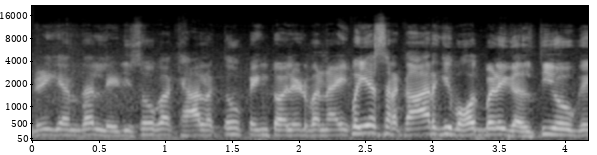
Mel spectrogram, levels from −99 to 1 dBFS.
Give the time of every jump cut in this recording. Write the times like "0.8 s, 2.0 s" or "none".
2.4 s

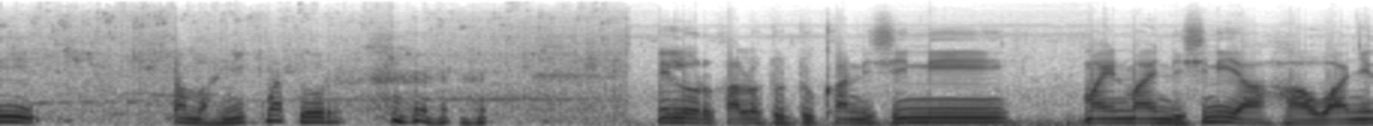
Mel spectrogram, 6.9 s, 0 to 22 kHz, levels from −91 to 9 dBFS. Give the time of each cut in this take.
3.0 s

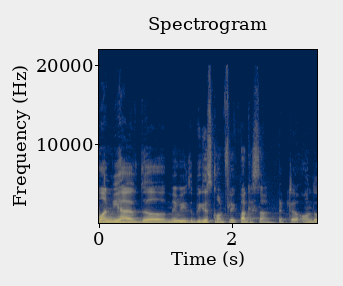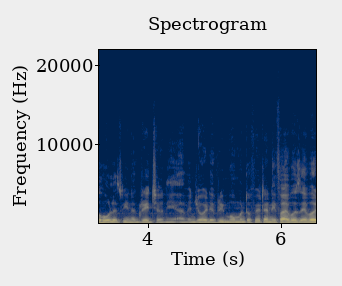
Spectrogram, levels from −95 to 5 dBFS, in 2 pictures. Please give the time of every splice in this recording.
2.8 s

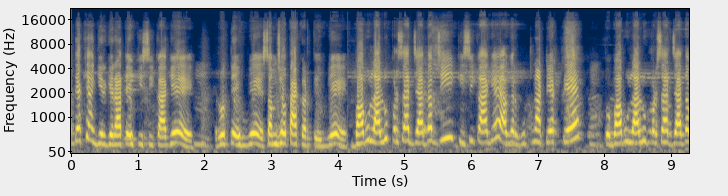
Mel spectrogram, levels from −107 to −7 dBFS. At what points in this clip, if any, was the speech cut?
4.1 s

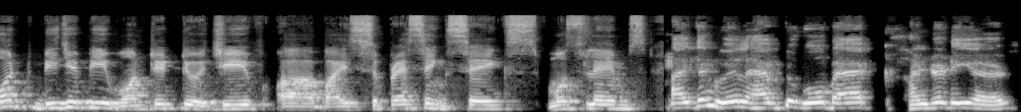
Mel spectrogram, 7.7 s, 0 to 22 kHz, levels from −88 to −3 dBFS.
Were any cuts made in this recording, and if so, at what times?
4.9 s

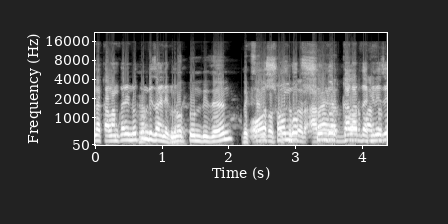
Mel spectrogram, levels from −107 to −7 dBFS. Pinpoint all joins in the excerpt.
2.1 s

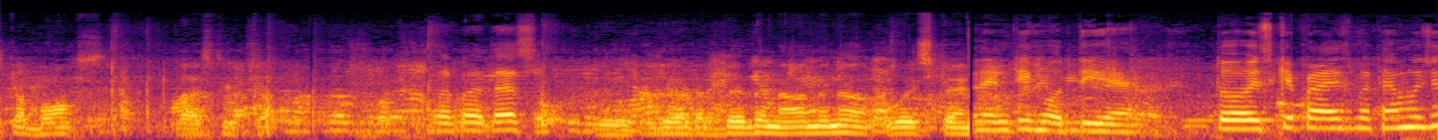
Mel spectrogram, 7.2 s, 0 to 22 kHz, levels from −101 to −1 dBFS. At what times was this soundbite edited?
4.9 s

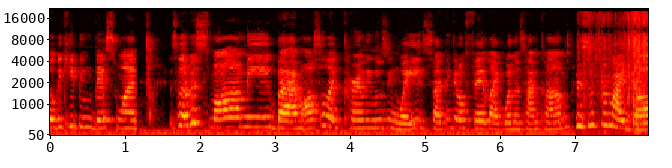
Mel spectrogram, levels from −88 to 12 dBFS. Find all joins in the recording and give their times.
1.2 s, 7.0 s

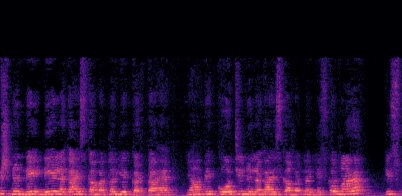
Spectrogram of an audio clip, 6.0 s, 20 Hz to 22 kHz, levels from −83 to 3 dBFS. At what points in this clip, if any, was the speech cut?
4.8 s

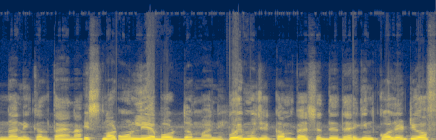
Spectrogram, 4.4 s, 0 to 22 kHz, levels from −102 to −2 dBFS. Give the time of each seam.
1.1 s, 2.1 s, 3.5 s

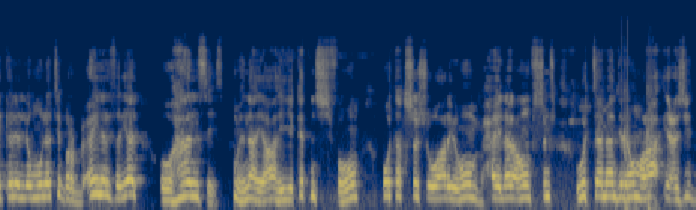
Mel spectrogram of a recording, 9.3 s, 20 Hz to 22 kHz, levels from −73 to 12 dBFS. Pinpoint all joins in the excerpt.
3.1 s

